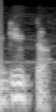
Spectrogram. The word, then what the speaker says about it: Ginter: first try correctly i was trying to say gingka is that the proper pronunciation that's exactly right so guinta let me tell our listeners more about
